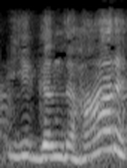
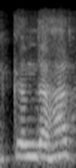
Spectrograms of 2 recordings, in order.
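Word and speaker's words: कंधार: ये गंदहार है, ये कंदहार तो मिस प्रोनाउंसिएशन है।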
